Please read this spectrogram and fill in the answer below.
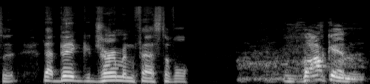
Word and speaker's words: Wacken: Wacken, I think. Wacken? That's what I thought, but people look at me funny when I say it that way.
